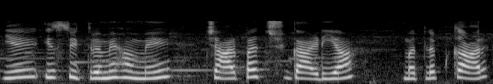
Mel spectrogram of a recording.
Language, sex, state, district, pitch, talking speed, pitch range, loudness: Hindi, female, Maharashtra, Gondia, 305 Hz, 135 wpm, 280-330 Hz, -17 LUFS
